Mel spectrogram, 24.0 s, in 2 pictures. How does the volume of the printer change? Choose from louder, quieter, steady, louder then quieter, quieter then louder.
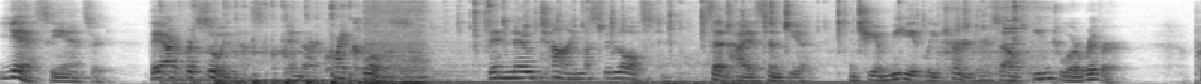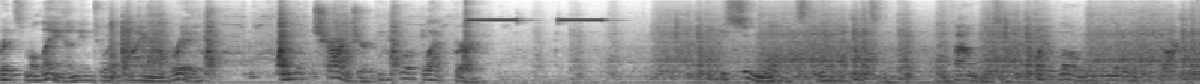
quieter then louder.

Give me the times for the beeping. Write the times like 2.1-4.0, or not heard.
3.6-4.3, 9.4-10.6, 16.6-18.1.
